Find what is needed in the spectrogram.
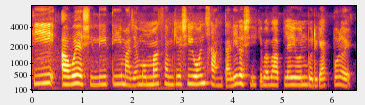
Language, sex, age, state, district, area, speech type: Goan Konkani, female, 18-30, Goa, Canacona, rural, spontaneous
